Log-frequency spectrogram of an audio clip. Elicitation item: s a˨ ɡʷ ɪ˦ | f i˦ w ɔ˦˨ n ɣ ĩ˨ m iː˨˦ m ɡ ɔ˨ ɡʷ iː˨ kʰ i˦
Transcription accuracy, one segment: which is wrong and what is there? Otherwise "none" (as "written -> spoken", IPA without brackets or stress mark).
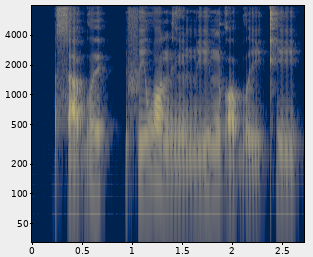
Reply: none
